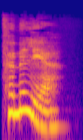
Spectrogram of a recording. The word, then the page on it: familiar: British English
